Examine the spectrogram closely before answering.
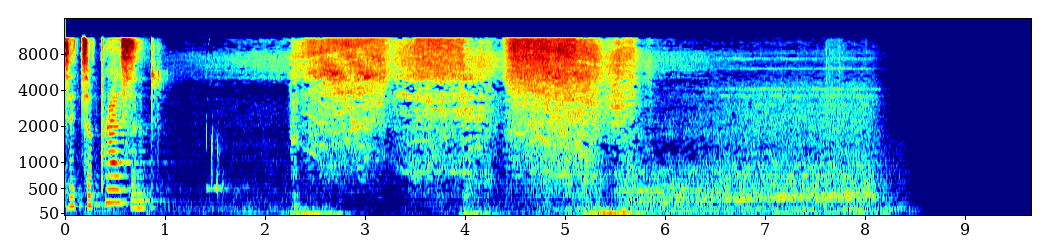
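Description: A lift whirs and rumbles as it rises.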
